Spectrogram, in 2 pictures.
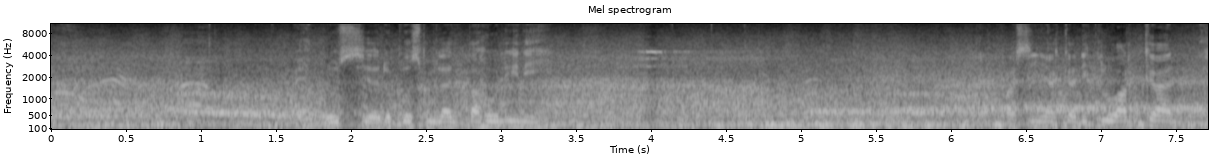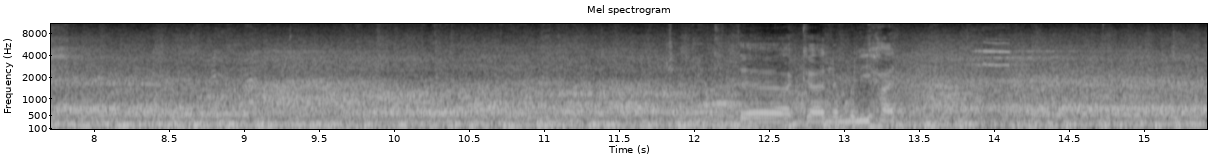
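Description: A large stadium crowd cheers and chants steadily outdoors.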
